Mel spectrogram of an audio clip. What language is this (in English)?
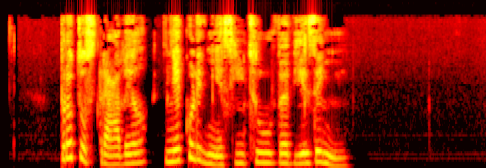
Czech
